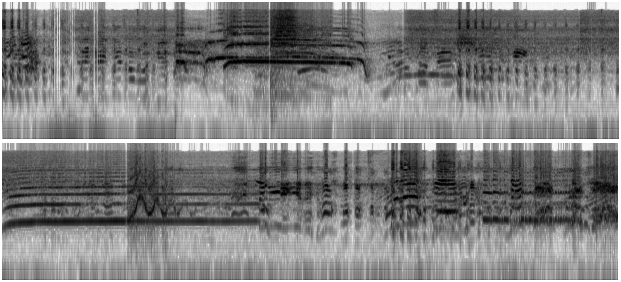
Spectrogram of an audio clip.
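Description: Amusement-ride riders screaming and laughing: a long high scream about two seconds in, a longer, lower held scream about six seconds in, and shorter shrieks near the end, over a low rumble of wind on the microphone.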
